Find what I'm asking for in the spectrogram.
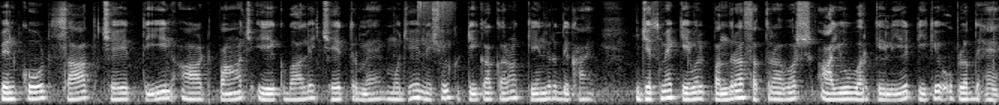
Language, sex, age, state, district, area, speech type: Hindi, male, 60+, Rajasthan, Jaipur, urban, read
